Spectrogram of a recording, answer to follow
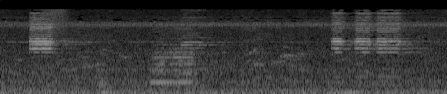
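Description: Vehicle horns honking in street traffic below: a short high toot just after the start, a lower honk in the middle, and a quick run of toots near the end.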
